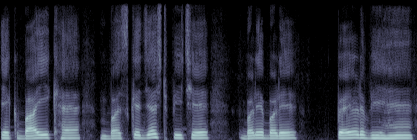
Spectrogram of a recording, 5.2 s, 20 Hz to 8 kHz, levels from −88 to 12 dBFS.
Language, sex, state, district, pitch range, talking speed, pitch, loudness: Hindi, male, Jharkhand, Deoghar, 150-165 Hz, 140 wpm, 155 Hz, -18 LUFS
